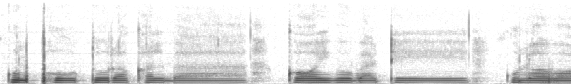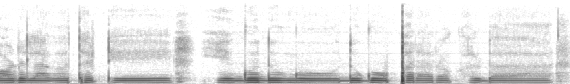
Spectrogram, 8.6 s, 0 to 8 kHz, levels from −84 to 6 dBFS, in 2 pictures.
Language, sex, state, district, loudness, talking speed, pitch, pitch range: Hindi, male, Uttar Pradesh, Varanasi, -29 LUFS, 145 wpm, 175 Hz, 170-180 Hz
